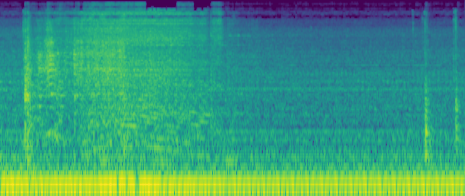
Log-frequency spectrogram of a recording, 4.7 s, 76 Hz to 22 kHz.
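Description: A small-block Chevy V8 in a 1970 C10 pickup, stuck and with trash sucked into its carburetor, cranks with a steady low mechanical drone and a burst of broadband rattle early on, continuing evenly to the end.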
